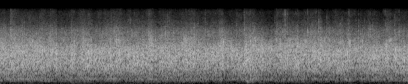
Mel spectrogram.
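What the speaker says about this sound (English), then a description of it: "he deserves a round of applause for that." Audience at a Bloomberg forum applauding President Biden, dense and loud sustained clapping filling the whole stretch at an even level, no voices above it.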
